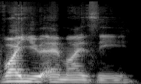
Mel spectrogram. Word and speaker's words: Yumiz: It's spelled like YUMIZ. Oh man, so it's like Yumiz.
